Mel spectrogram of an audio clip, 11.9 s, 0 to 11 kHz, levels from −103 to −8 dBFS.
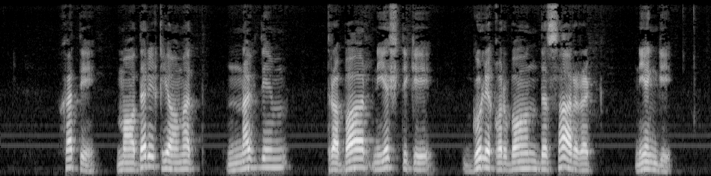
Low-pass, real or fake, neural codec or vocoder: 9.9 kHz; real; none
